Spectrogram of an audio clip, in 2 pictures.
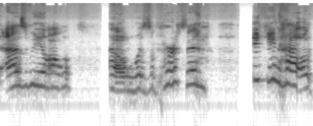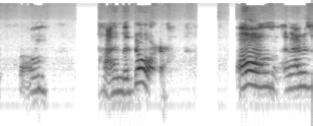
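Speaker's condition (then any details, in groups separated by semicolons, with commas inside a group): Cerebral palsy; diagnosed about age one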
